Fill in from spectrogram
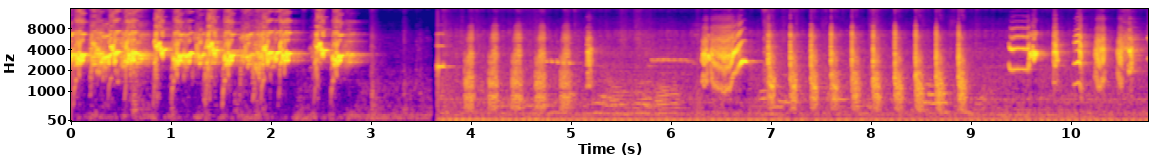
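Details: Javan myna lure, played to make other mynas call: raspy chatter up front, then a brief gap, then a steady string of sharp clicking notes with a sweeping whistle and more harsh bursts.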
